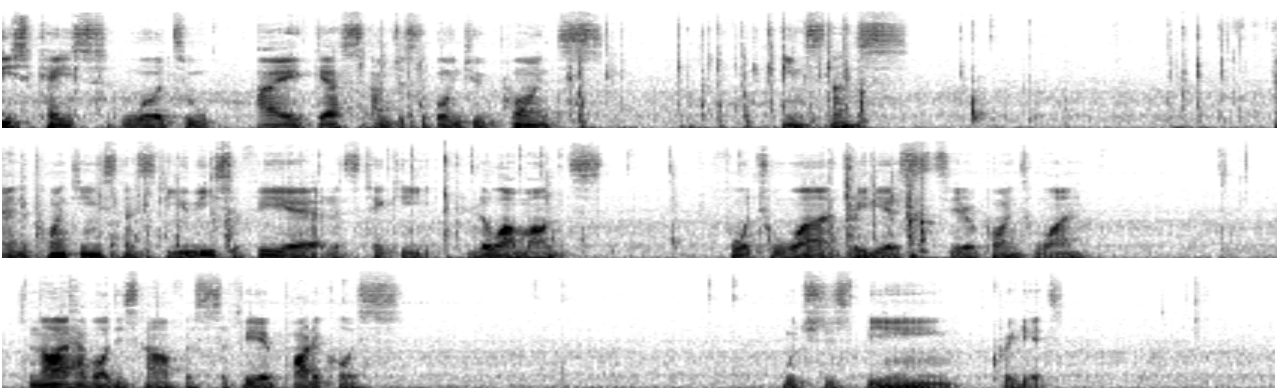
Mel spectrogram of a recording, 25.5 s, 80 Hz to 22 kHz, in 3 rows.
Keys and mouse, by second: 0.5 ctrl+a, 6.9-7.4 middle drag, 7.4-7.8 drag, 7.8 g, 8.4 click, 8.6 ctrl+a, 11.1 click, 12.0 click, 12.7-18.0 drag, 19.3-20.6 middle drag, 20.6 click, 21.7-25.4 drag.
